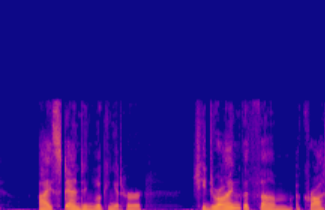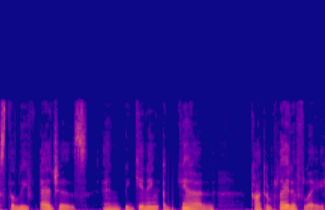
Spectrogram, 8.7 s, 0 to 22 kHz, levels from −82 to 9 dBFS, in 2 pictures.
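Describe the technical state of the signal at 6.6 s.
At 6.58 to 6.64 s the signal has chunks out of order: one 20 ms chunk arrived two chunks late and plays after the two that should have followed it. Nothing is missing, but the speech briefly jumbles across three hard joins.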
